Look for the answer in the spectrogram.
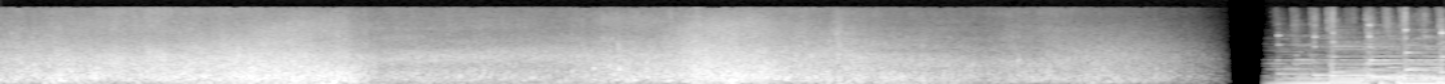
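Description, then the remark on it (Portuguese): Sea waves as if heard through a large seashell picked up from beach sand and held to the ear: a steady, hissing wash of surf swelling and receding in slow surges, no voices, cut off by a brief silence before a short musical passage. “Coloque isso no seu ouvido. Consegue escutar? É o cochicho do mar.”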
